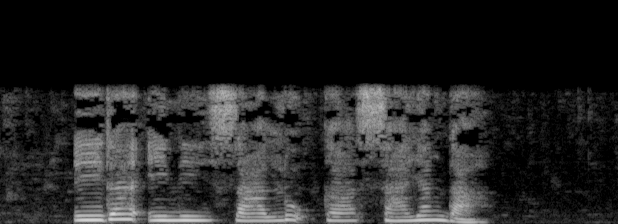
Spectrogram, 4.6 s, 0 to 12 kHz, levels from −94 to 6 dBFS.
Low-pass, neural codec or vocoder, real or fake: 7.2 kHz; none; real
